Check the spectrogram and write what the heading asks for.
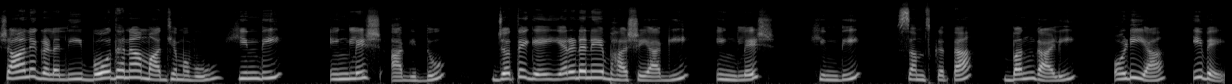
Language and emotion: Kannada, neutral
